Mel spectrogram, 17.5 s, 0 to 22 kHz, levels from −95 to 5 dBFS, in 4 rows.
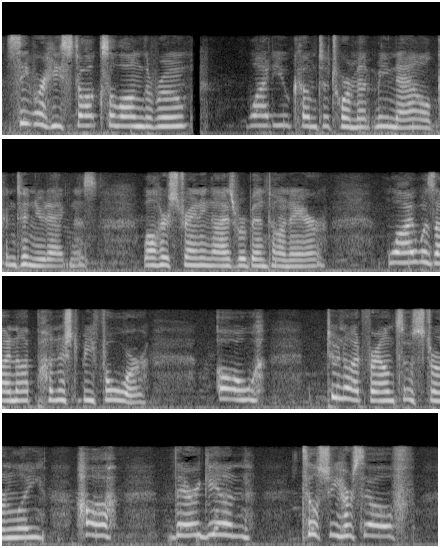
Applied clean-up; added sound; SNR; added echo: none; none; none; none.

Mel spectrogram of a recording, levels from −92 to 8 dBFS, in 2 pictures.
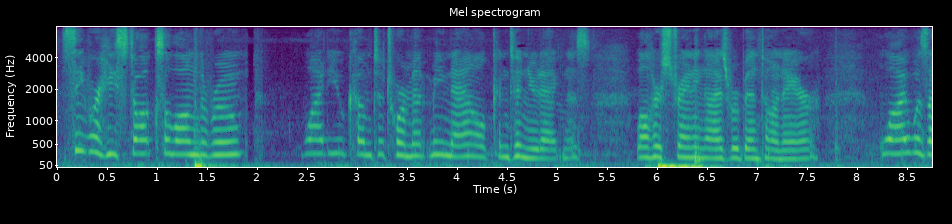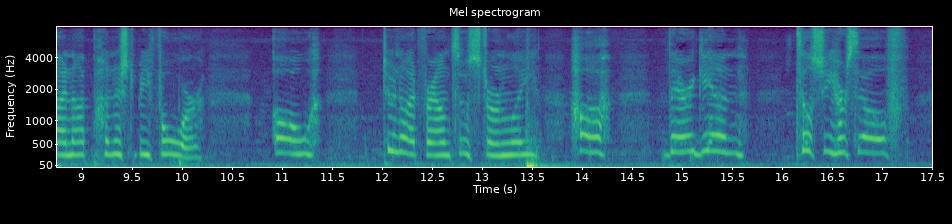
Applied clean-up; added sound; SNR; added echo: none; Cricket; 3 dB; none.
